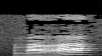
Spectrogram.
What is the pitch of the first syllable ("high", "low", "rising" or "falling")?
rising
